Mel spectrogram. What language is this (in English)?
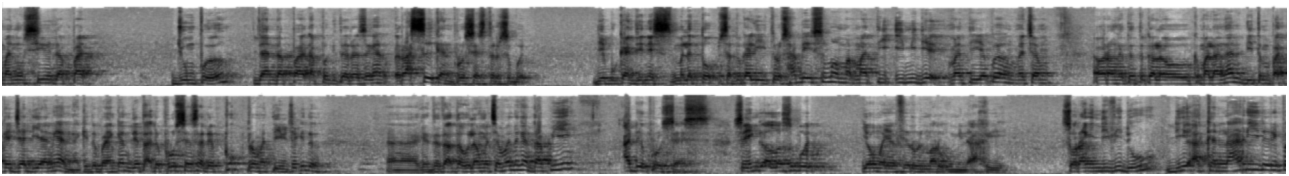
Malay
